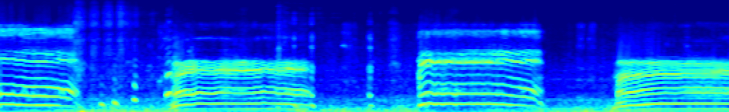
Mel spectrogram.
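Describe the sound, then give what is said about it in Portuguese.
One person imitates a sheep's bleat in two tones, alternating between a higher and a lower tone, four drawn-out, wavering baas in all, loud with brief pauses between them. “Não, é o mesmo ouvinte a fazer dois tons de ovelha.”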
